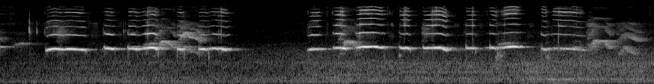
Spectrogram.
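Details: At dawn on 3 September 2019, a cockatiel whistles long, steady tonal phrases broken into short notes, pausing briefly midway and then resuming with a similar run of bright, slightly wavering whistles.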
